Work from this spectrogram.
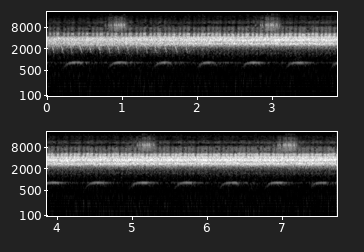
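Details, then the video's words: Loud, steady drone of cicadas in the Australian summer bush, a strong unbroken hiss, accompanied by a lower, clear note repeated roughly twice per second. "Cicada sounds - The loud calls of cicadas in the Australian bush in summer"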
